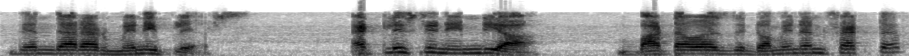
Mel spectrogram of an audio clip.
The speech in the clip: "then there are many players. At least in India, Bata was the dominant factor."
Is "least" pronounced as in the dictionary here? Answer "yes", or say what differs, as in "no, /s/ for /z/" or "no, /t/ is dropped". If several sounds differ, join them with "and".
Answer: yes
